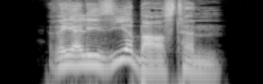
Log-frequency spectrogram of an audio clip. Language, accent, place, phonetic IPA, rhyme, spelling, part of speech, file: German, Germany, Berlin, [ʁealiˈziːɐ̯baːɐ̯stəm], -iːɐ̯baːɐ̯stəm, realisierbarstem, adjective, De-realisierbarstem.ogg
- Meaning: strong dative masculine/neuter singular superlative degree of realisierbar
